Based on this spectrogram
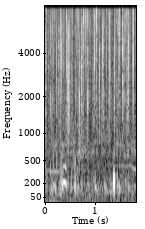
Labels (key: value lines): label: biophony, cascading saw
recorder: SoundTrap 600 or HydroMoth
